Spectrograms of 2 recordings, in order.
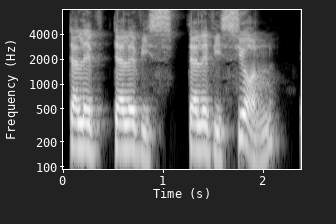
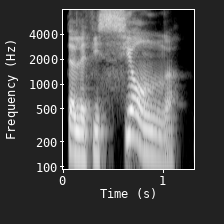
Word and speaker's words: televisión: in many countries, the N changes sounds. It actually isn't pronounced as a typical N. So a word like televisión means television, instead of being pronounced televisión, it'll be pronounced televisión. It's kind of in the back of the mouth. It's a different sound.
